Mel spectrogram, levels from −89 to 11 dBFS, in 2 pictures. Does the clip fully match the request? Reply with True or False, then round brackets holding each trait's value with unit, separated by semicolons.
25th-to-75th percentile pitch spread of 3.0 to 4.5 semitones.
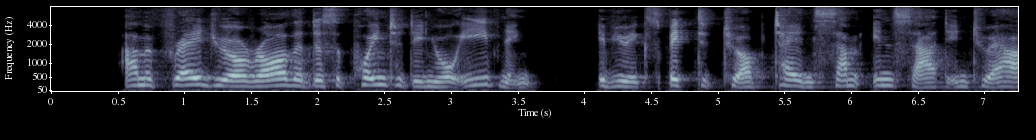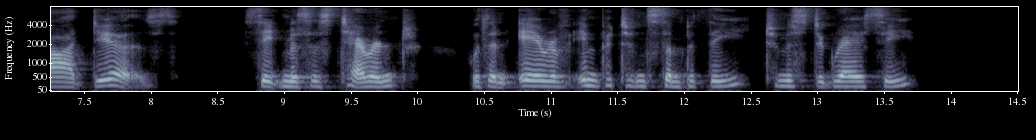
True (3.9 semitones)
